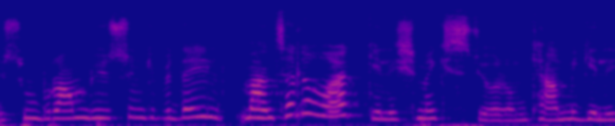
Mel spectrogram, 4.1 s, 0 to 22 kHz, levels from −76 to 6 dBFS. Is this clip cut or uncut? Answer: cut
